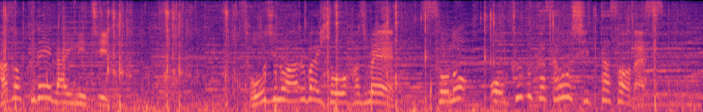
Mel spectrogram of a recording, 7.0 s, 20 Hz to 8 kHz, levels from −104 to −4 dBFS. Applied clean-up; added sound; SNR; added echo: none; Chewing, mastication; 7 dB; none.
